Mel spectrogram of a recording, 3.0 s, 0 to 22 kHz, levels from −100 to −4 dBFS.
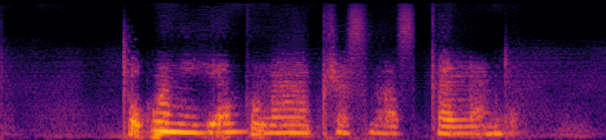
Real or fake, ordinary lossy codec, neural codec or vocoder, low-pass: fake; none; codec, 44.1 kHz, 0.9 kbps, DAC; 19.8 kHz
